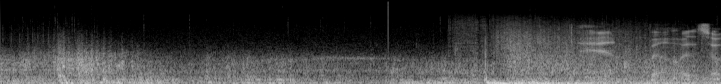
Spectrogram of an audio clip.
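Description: Thunder from lightning striking close during a storm in a video game: a steady rain wash carries heavy rolling rumbles, with a sharper, louder crack of thunder about two-thirds of the way through.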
